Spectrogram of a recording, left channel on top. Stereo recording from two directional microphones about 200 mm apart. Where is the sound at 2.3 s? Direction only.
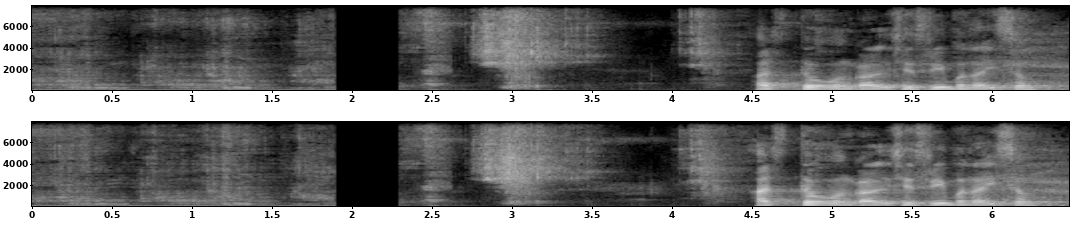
Centre (ahead or behind).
